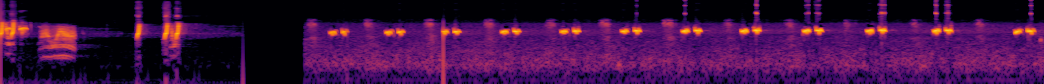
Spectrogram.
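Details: Common quail, apparently male: short, high, clipped double notes repeated steadily about every half second, after a few brief harsh bursts at the start.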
